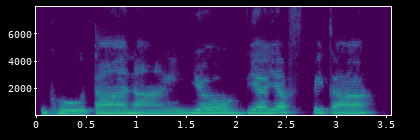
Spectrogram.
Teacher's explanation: Here Anuswara takes a nasalized ya. And then the Visarga changes to Upadhaniya sound.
